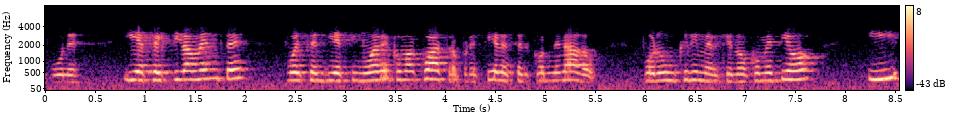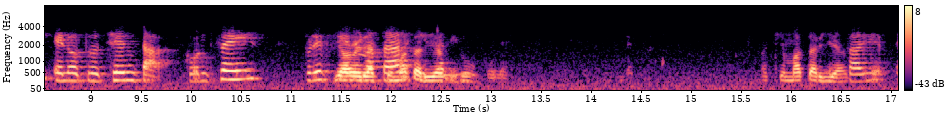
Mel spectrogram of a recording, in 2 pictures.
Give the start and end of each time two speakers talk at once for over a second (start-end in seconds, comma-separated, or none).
11.4-12.8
